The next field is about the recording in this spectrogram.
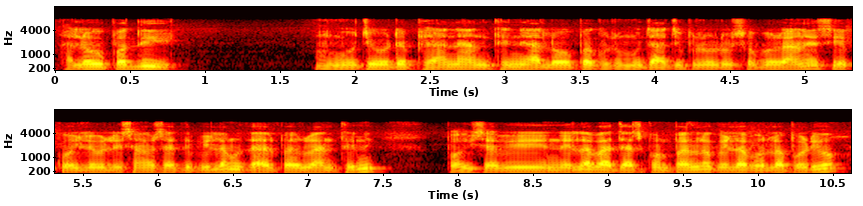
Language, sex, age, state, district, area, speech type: Odia, male, 45-60, Odisha, Kendujhar, urban, spontaneous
